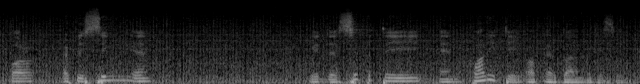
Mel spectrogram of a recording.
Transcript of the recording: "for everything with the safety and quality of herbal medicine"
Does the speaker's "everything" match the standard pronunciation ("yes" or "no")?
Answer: no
